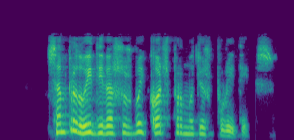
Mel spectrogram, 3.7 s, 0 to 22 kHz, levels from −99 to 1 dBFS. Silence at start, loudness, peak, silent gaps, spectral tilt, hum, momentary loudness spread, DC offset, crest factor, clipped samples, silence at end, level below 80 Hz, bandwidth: 0.6 s; -18 LUFS; -2 dBFS; 3.12-3.18 s; -4.5 dB/octave; none; 12 LU; under 0.1%; 18 dB; under 0.1%; 0.3 s; -62 dBFS; 7.8 kHz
